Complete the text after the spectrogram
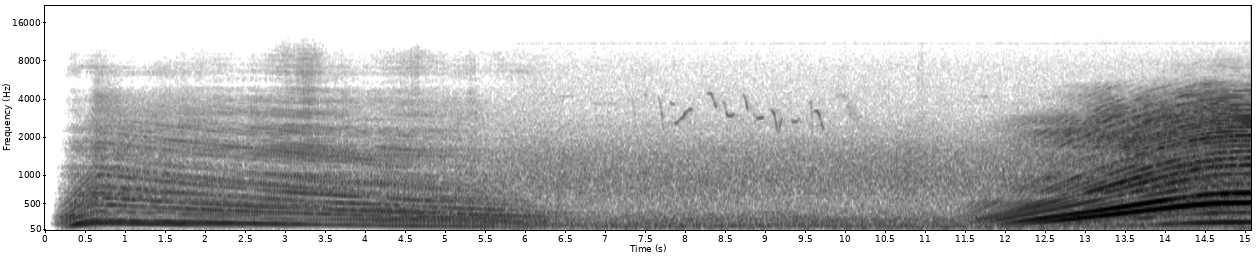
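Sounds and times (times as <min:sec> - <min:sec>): outdoor warning siren: 0:00.2 - 0:06.0, 0:11.5 - 0:15.0.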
